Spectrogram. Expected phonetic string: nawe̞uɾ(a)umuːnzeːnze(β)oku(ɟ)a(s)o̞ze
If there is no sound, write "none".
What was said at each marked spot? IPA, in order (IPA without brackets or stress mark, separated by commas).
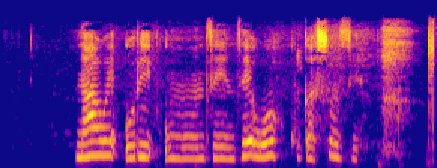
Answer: i, w, ɡ, s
